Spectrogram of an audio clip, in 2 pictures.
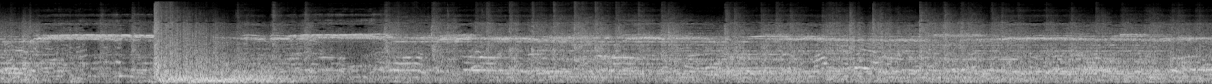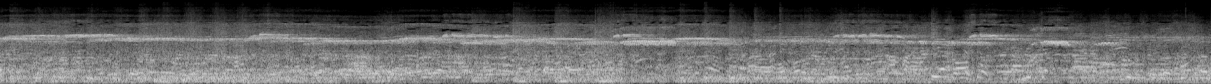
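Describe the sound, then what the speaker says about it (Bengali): Sound grenades fired at protesting teachers, heard as a sudden loud boom early on, followed by dense crowd noise, shouting and chatter that continue throughout. "কয়েক দফা সাউন্ড গ্রেনেড দিয়ে আসলে তাদেরকে প্রতিহত করার চেষ্টা করছেন"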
